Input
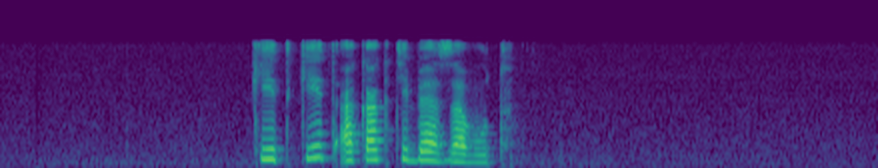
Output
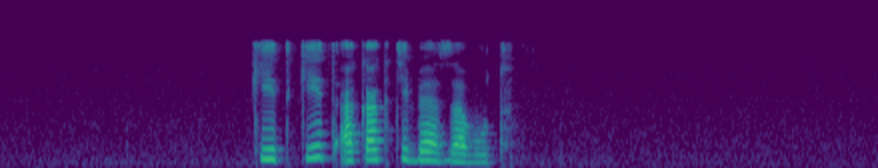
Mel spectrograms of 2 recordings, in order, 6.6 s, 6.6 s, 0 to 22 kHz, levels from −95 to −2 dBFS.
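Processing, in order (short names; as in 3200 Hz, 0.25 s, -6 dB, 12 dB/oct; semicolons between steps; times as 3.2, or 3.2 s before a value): 3.11–3.65 high shelf 2400 Hz -12 dB; gain -8 dB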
